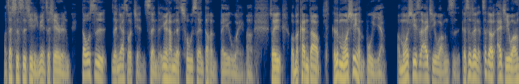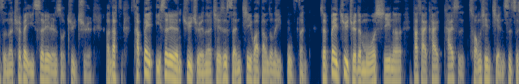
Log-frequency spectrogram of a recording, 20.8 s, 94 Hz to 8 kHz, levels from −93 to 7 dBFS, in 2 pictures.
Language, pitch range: Chinese, 95-125 Hz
